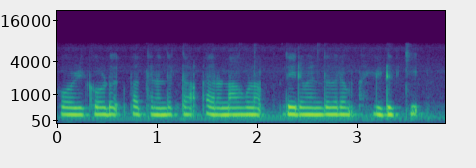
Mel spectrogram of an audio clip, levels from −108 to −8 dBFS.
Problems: low volume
